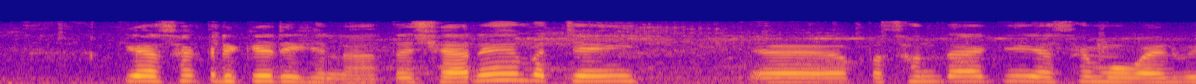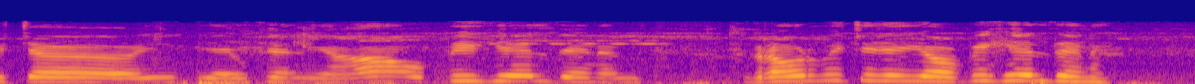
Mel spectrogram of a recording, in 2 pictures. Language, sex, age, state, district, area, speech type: Dogri, male, 18-30, Jammu and Kashmir, Samba, rural, spontaneous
